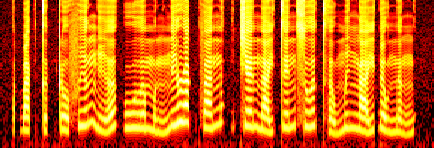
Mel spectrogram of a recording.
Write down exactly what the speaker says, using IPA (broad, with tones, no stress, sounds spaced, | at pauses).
ɓ a˨˩ k̚ t̪ ə˨˩ k̚ ʈ o˨˩ f i˧˥ ə̯ ŋ i˨˩˦ ə̯ | w u˧ ə̯ m ə˨˩˨ ŋ n i˧˥ ɹ a˦˥ k̚ f a˧˥ n | c ɛ˧ n a˨˩˦ j t̪ e˧˥ n s u˧˥ ə̯ t̪ʰ ə˨˩˨ w m i˧ ŋ aː˨˩˦ j ɗ ə˨˩ w n ə˨˩˨ ŋ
